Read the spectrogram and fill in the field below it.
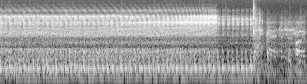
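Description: Pinball game music and electronic effects play steadily, then stop.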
